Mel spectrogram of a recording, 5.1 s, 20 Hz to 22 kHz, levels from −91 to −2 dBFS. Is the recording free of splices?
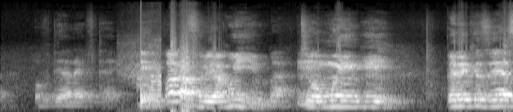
no; 1 cut; at 1.4 s

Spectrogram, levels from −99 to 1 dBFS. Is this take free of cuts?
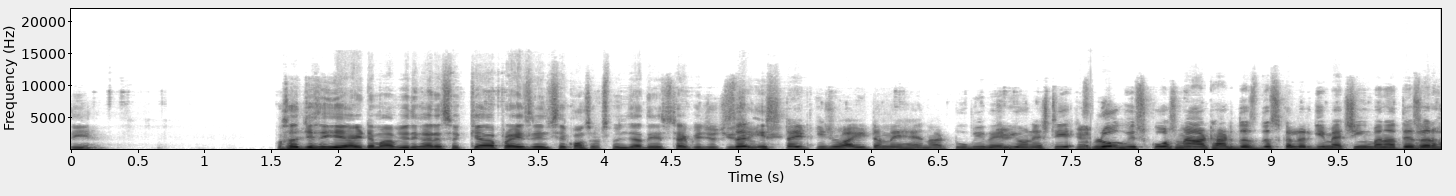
no; 1 cut; at 7.6 s

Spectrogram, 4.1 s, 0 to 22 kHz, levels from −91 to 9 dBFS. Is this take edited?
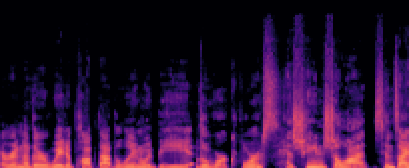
yes; 1 cut; at 2.0 s

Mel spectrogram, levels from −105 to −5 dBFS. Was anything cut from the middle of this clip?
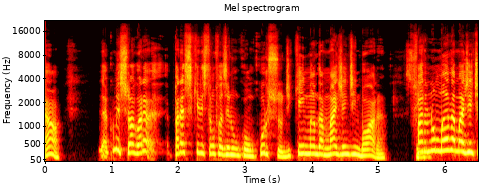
no; 0 cuts

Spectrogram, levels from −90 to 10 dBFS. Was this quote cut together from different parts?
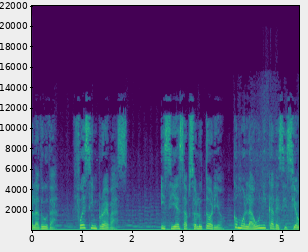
yes; 1 cut; at 4.0 s

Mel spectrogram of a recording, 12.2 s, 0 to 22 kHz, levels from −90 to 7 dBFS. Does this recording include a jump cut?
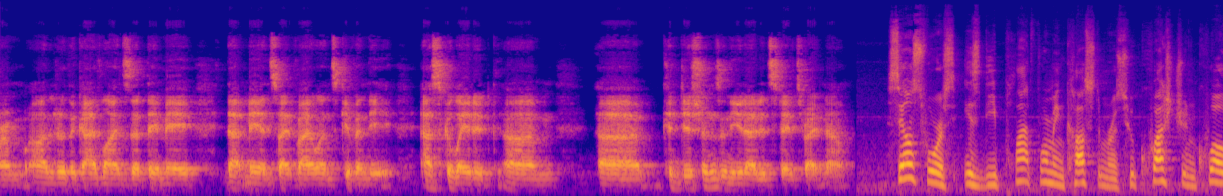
no; 0 cuts

